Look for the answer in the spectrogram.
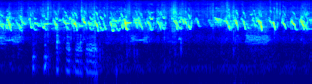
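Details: A free-range flock of farm chickens with new chicks: shrill peeping chatter throughout, with a run of low, rhythmic clucks in the first one and a half seconds.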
